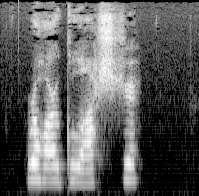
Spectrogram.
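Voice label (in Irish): "motorcycle", Irish; gcompris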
